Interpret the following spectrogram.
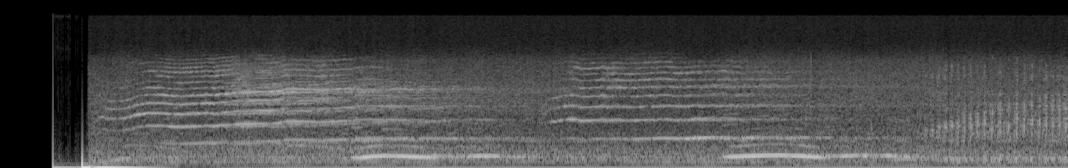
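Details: Humpback whale song, sung only by males probably to attract females: long, moaning tonal units with rich harmonics, a low arching note repeated twice.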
